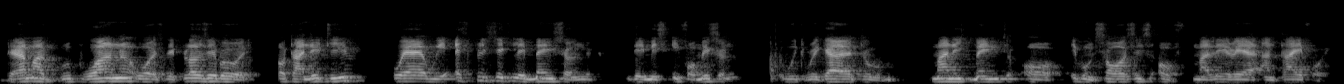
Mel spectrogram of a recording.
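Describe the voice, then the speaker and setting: A man presenting research in a lecture, with halting, emphatic phrasing. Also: mid-range voice, steady tone, sharp tone. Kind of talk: academic lecture. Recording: slightly dull online call audio.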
